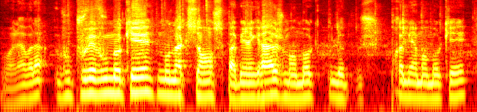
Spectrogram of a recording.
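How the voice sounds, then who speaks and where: A man's voice: mid-range voice, steady tone, fast talker, fairly bright tone, slight background noise. A man from Belgium with a Belgian French accent, getting over a cold, talking through a video game in casual commentary full of fillers and trailing asides. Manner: thinking aloud, many fillers and trailing asides. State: recovering from a cold. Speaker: gaming video creator.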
